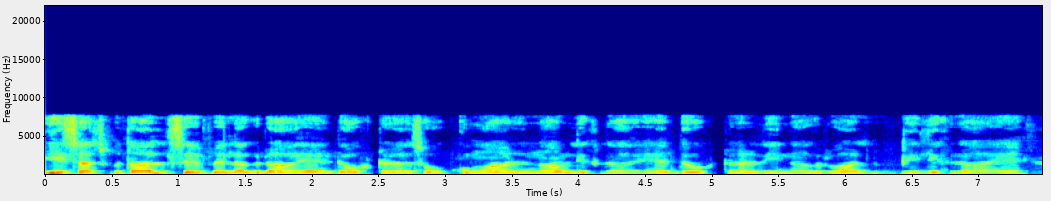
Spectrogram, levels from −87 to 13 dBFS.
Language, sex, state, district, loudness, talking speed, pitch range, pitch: Hindi, male, Uttar Pradesh, Shamli, -20 LUFS, 175 wpm, 120-125 Hz, 120 Hz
